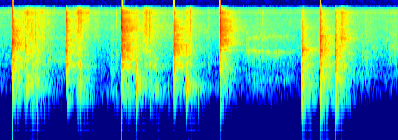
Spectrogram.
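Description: Potatoes and button mushrooms stirred in a Cookeo multicooker pot, a series of sharp, close utensil knocks and scrapes against the pot, roughly eight distinct strokes with brief pauses between them.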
